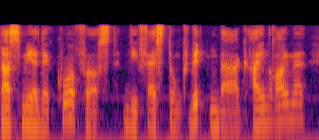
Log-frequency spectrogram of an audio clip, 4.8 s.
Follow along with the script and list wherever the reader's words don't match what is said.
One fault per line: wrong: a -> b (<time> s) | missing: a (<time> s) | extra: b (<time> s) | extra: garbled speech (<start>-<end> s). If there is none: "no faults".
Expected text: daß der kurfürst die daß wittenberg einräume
extra: mir (0.3 s)
wrong: daß -> festung (2.1 s)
